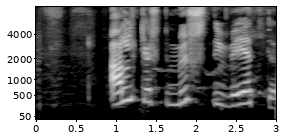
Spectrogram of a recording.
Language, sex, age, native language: Icelandic, male, 10, Icelandic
